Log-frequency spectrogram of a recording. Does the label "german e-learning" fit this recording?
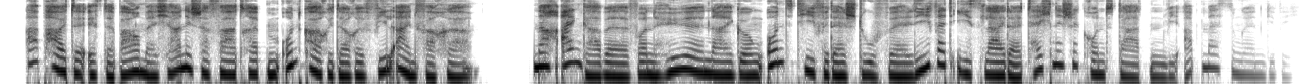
Yes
